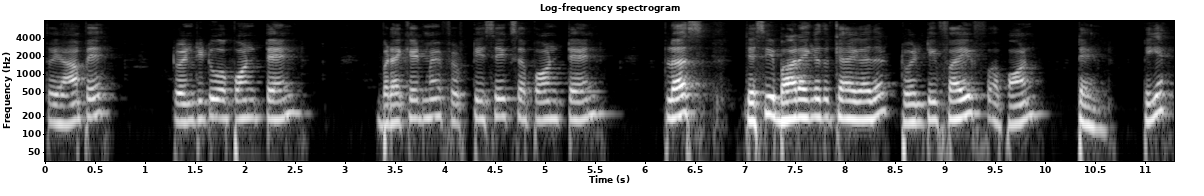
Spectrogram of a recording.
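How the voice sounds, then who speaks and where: A hoarse man teaching maths at a whiteboard, his voice mellow and a little dark. He works through each step and keeps asking what is left or what comes next. The recording sounds dull and lo-fi. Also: high-pitched, fairly even intonation, a little slow. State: hoarse from a sore throat.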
